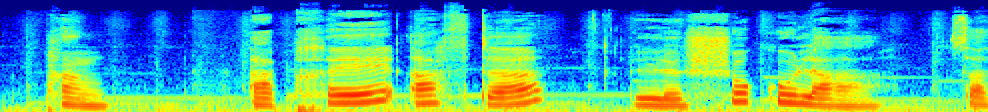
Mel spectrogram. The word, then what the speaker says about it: pain: The next word is spelled like the word pain in English, but it's pain.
